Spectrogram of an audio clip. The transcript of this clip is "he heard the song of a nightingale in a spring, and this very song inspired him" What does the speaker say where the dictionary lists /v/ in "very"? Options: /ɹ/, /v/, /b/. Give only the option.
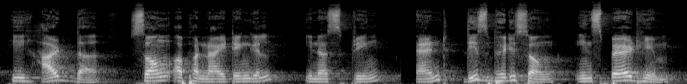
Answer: /b/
